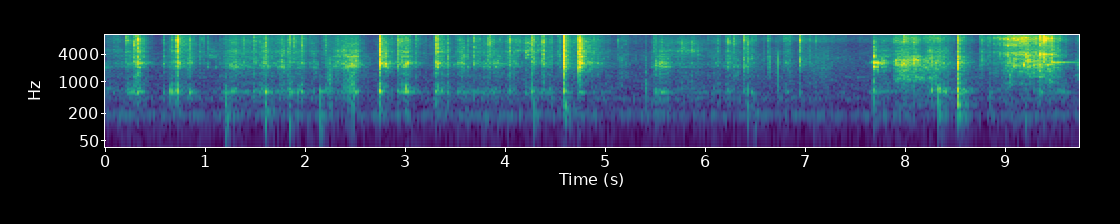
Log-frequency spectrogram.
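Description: Leftover-rice cutlet ingredients and crumbled bread are worked together by hand in a bowl, giving irregular soft clinks, scrapes and pats that come close and fairly quiet, with no talking.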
